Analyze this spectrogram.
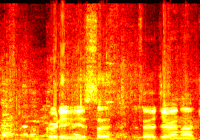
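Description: A plastic packet crinkles in a hand.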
